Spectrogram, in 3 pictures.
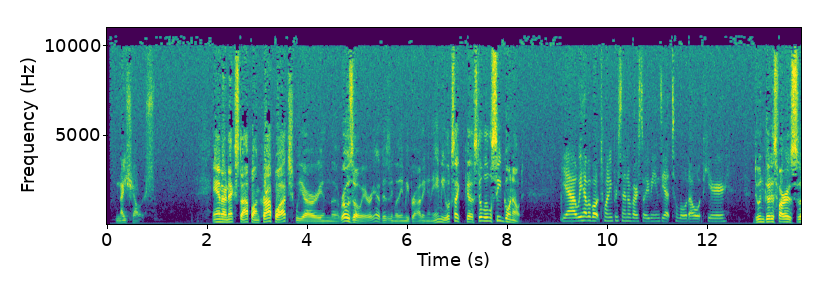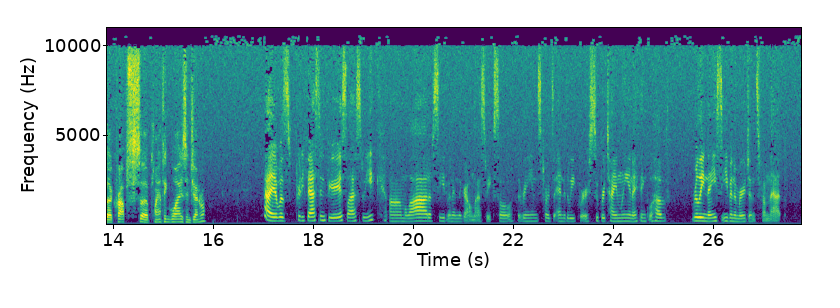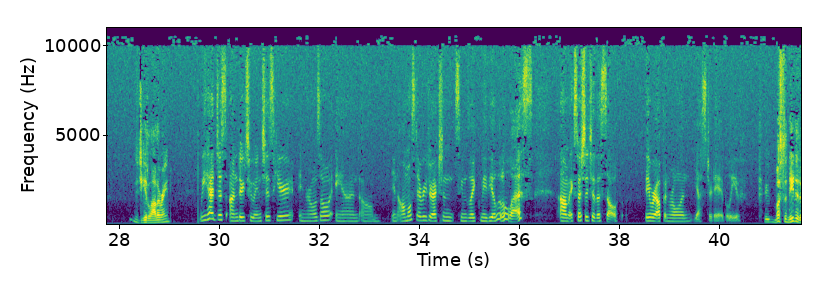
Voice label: air check; Pioneer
